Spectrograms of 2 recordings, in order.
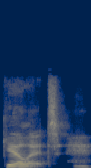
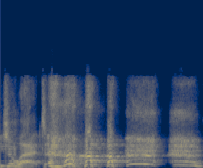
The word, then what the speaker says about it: Gillette: next speaker is gillet now she did I say it right Gillette okay Gillette totally said they're wrong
